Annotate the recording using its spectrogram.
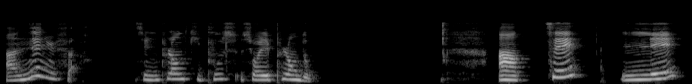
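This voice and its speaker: A woman's voice: fairly high pitch, animated, measured pace, slightly rough, muffled recording. A woman teacher giving a recorded phonics lesson to a child, patient and encouraging, stressing each sound.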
